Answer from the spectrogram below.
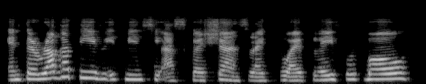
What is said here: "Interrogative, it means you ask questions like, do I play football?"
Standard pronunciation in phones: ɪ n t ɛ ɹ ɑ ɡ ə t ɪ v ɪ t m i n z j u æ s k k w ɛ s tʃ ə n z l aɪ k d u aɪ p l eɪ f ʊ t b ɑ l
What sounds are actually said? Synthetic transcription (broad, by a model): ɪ n t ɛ ɹ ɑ ɡ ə t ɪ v ɪ t m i n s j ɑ s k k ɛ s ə n s l aɪ k d u aɪ p l eɪ f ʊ t b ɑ l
